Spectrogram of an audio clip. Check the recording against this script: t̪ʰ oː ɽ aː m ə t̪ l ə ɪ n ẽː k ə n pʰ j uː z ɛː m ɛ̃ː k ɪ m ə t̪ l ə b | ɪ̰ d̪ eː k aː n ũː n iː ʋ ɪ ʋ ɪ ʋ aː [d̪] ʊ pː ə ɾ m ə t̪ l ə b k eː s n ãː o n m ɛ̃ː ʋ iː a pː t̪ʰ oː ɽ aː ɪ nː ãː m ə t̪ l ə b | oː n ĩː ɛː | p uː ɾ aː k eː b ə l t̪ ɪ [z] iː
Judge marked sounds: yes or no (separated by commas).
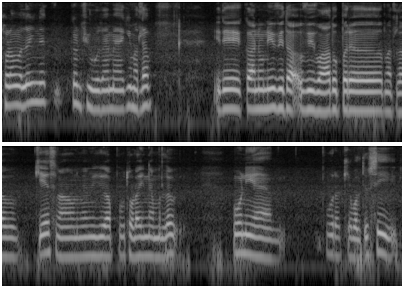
yes, no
